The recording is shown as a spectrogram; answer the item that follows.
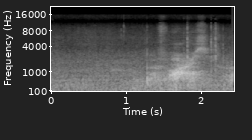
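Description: A person whispering, starting about a second and a half in, after faint hiss.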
